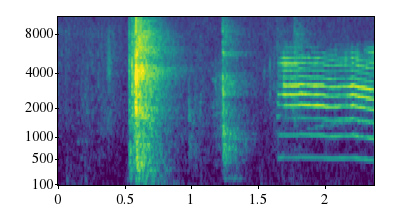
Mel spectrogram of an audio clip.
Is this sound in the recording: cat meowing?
yes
